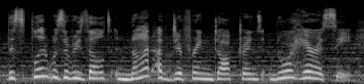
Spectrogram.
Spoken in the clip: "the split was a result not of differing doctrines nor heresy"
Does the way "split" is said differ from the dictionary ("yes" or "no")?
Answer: no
